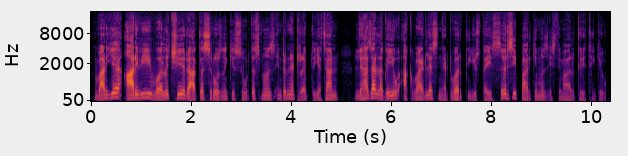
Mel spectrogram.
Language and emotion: Kashmiri, neutral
